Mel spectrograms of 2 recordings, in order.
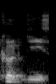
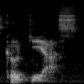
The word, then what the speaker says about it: Code Geass: yeah it's not good it's not code geese it's Code Geass oh cool it's an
